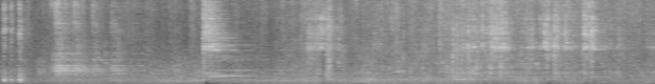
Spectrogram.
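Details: Quiet indoor clinking and clattering of dishes and cutlery with a faint background hiss; no animal sounds.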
